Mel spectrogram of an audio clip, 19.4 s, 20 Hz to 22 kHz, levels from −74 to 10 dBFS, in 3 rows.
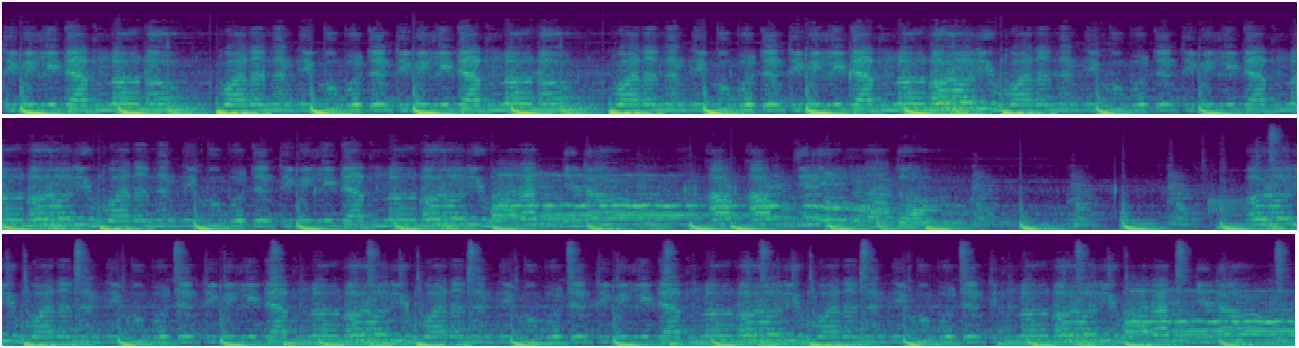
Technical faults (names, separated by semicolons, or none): CD skip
